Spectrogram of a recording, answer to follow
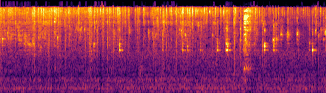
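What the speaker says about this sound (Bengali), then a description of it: "এই আমার তেলটা কড়া গরম হয়ে গেছে, আমি তেলটা দিয়ে দিলাম।" Mustard oil poured into a very hot pan while cooking, giving a steady, close sizzling hiss with a few sharper crackles toward the end, and no talking.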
